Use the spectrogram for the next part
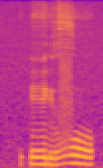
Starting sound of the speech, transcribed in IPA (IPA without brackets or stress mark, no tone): ʔ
